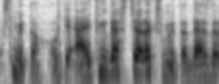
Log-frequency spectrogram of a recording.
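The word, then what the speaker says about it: Charaka Samhita: Okay, I think that's Charak Smita, that's the right pronunciation.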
